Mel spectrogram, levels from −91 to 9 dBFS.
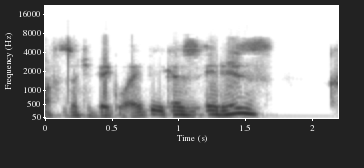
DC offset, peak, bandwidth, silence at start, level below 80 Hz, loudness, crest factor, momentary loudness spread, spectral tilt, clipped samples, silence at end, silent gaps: under 0.1%; -6 dBFS; 7.2 kHz; 0 s; -54 dBFS; -19 LUFS; 14 dB; 8 LU; -6 dB/octave; under 0.1%; 0 s; none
